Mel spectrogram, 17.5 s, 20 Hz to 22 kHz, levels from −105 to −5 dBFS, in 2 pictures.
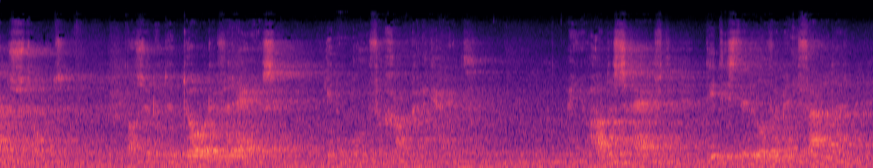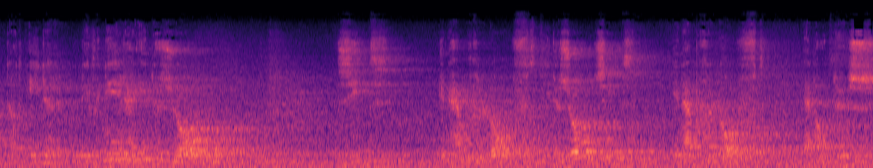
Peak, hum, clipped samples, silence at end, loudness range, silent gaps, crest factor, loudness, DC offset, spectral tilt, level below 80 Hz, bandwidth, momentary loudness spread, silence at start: -24 dBFS; none; under 0.1%; 0 s; 3 LU; none; 16 dB; -40 LUFS; under 0.1%; -4 dB/octave; -52 dBFS; 15.5 kHz; 10 LU; 0 s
